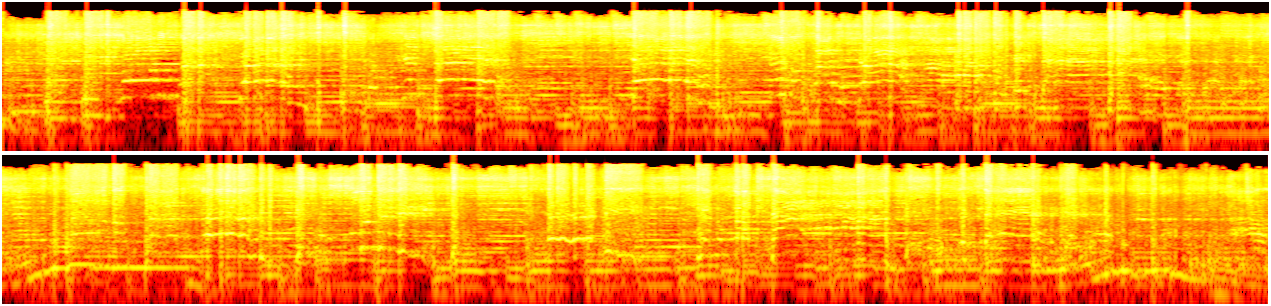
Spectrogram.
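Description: A man singing a soul ballad into a microphone over music with drums, steady and loud.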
